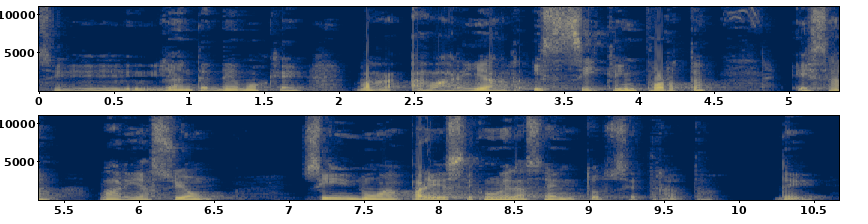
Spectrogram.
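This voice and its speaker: A man hosting a podcast, giving a slow, reflective philosophical monologue like a teacher, with many fillers and rhetorical checks. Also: lowish voice, creaky, a little mellow, husky. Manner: explaining like a teacher. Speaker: podcast host.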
